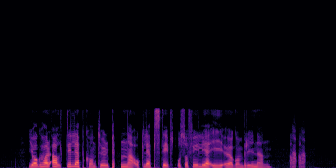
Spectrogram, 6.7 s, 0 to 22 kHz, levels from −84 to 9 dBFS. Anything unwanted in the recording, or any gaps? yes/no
yes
